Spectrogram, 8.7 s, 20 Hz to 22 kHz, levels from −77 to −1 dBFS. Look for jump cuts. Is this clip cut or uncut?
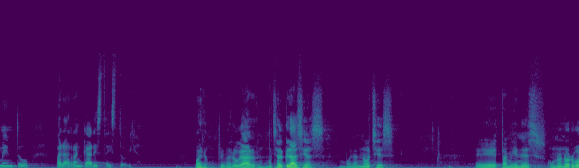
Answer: cut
